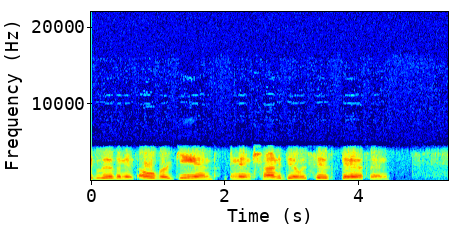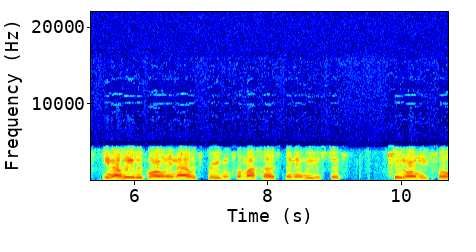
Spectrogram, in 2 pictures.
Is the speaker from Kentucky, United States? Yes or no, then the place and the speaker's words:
yes; Kentucky, United States; I'm from Kentucky.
